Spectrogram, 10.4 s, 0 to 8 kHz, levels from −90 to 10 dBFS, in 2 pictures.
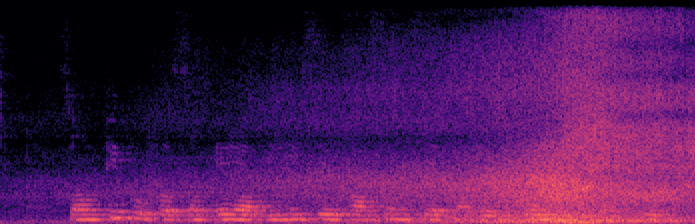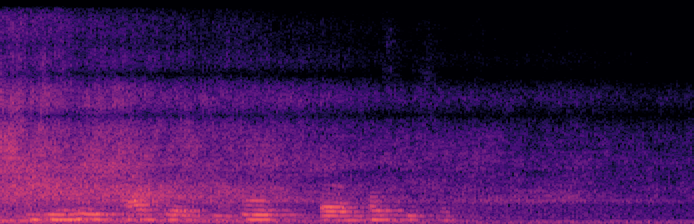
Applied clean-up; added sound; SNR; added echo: none; Car passing by; 0 dB; reverberation time 0.8 s.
